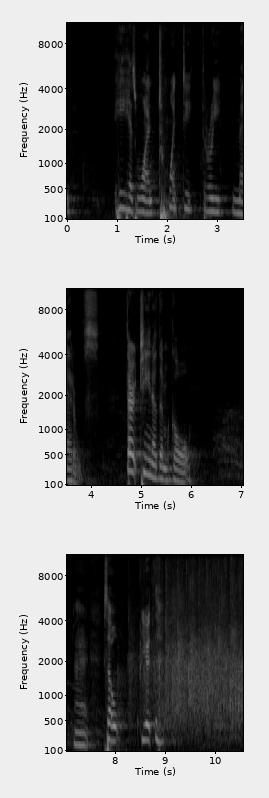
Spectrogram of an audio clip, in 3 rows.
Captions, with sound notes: he has won 23 medals, 13 of them gold. >> Wow. >> So [applause].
